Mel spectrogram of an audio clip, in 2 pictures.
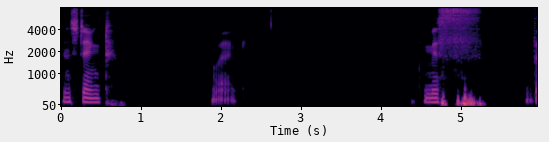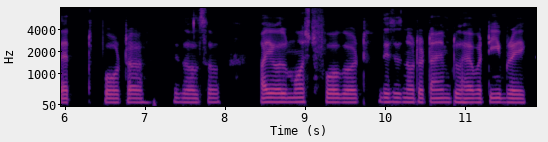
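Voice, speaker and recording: A man reads a comic aloud in a casual way, speaking every character's lines in one near-monotone voice and chuckling often between panels. His voice sounds smooth and clear. The recording is dry and a little dull. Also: mid-range voice, slow pace, long pauses, no room sound. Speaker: manga reader.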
